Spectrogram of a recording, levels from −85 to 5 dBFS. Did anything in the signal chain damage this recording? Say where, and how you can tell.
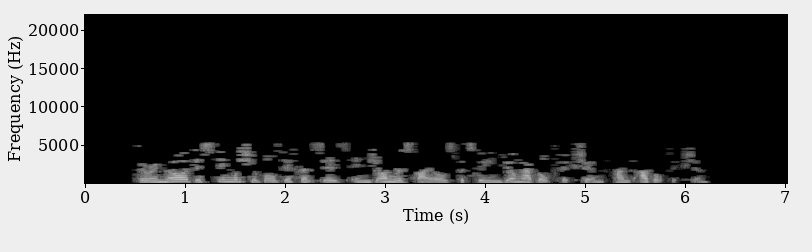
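Yes, at the codec stage, throughout the speech: nothing reaches above 5.3 kHz, and the sound is heavily watery and swirly, which fits a very low bitrate near 8 kbps and likely MP3 compression. A plain low-pass filter would cut the treble without that frame-to-frame swirl.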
